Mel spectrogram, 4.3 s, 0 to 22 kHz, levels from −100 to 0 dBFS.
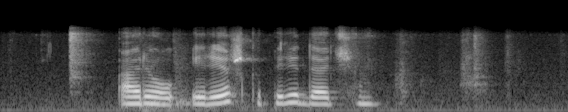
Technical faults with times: none

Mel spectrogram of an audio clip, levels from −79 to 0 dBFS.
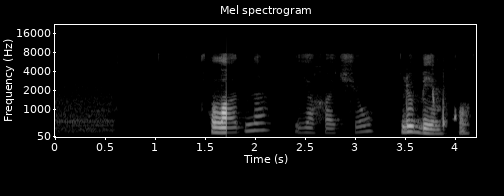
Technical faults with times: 1.71-3.33 one channel inverted

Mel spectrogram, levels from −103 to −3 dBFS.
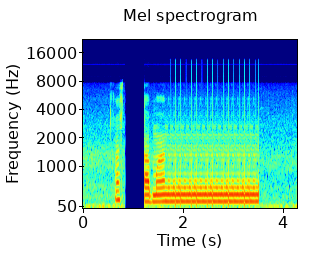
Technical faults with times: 0.84-1.23 digital broadcast dropout
1.74-3.51 broken-record loop

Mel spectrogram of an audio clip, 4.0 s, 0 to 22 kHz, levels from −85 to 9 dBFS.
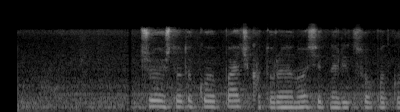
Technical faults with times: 1.27-1.32 short concealed packet loss
2.54-2.60 short concealed packet loss

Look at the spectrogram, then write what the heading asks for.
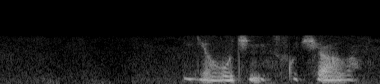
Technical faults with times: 0.39-3.38 periodic USB or driver dropouts
2.80-2.88 comfort noise in place of the background
3.68-3.80 comfort noise in place of the background

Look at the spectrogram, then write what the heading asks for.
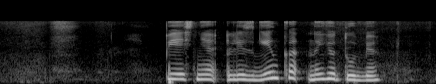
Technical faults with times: none

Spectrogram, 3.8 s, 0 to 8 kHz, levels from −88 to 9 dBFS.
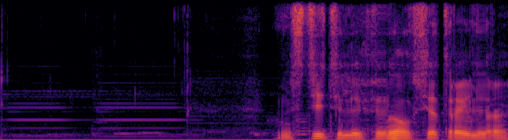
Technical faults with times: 2.16-2.19 short concealed packet loss
2.76-2.79 short concealed packet loss
2.84-2.91 burst of packet loss
3.28-3.32 short concealed packet loss
3.60-3.66 short concealed packet loss

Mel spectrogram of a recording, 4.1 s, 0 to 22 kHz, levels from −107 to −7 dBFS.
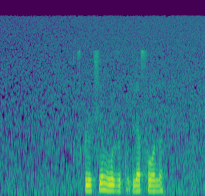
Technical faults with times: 0.00-4.12 overdone noise removal

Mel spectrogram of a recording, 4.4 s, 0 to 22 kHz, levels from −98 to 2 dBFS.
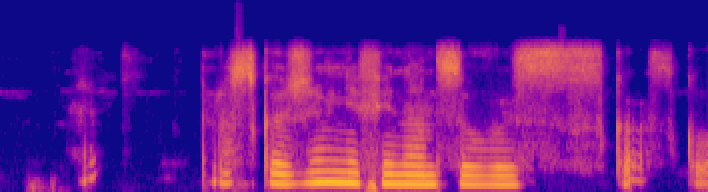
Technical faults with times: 1.49-1.51 overlapping chunks

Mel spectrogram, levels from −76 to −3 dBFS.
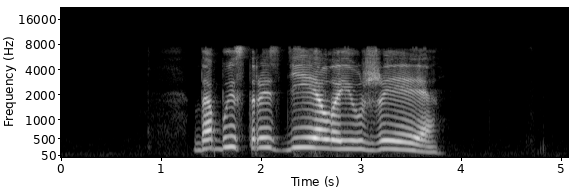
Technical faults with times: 1.53 concealed Bluetooth headset packet loss
3.64 concealed Bluetooth headset packet loss

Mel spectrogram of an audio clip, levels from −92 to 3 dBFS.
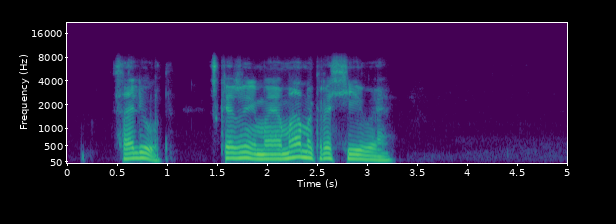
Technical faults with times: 1.49-1.55 lost packet rebuilt from error correction

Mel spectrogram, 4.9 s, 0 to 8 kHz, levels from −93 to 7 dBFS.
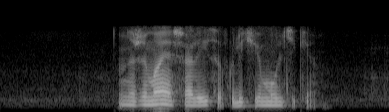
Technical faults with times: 0.00-4.87 Bluetooth CVSD headset codec

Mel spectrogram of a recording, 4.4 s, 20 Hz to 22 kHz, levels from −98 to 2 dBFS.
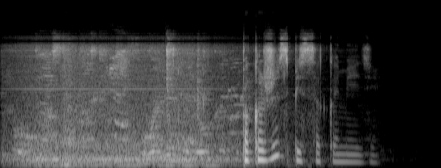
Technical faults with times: none

